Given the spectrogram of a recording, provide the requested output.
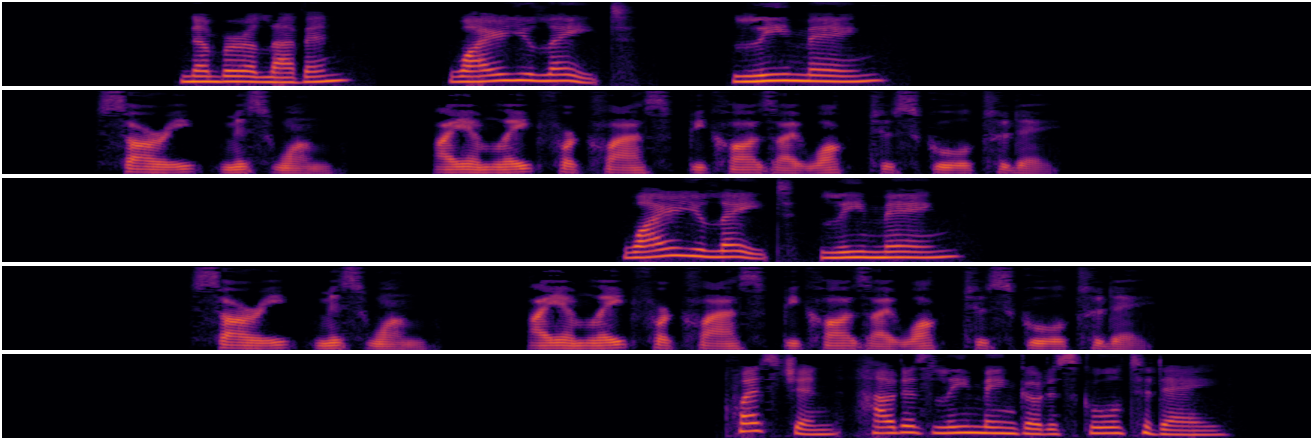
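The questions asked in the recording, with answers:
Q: Question, how does Li Ming go to school today?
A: He walked (on foot)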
